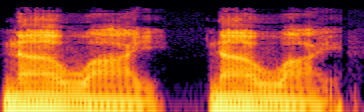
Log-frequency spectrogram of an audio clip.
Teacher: 如果你的 no 发的标准，你滑到 I 的时候呢，中间会自然而然出现一个 W 的音，一个窝，听一下 no why no why now，这个窝呢是非常轻，它是一个副作用的发音 OK，、嗯、别刻意的 no why no whyOK，这个就更难听了，不要用 O，是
